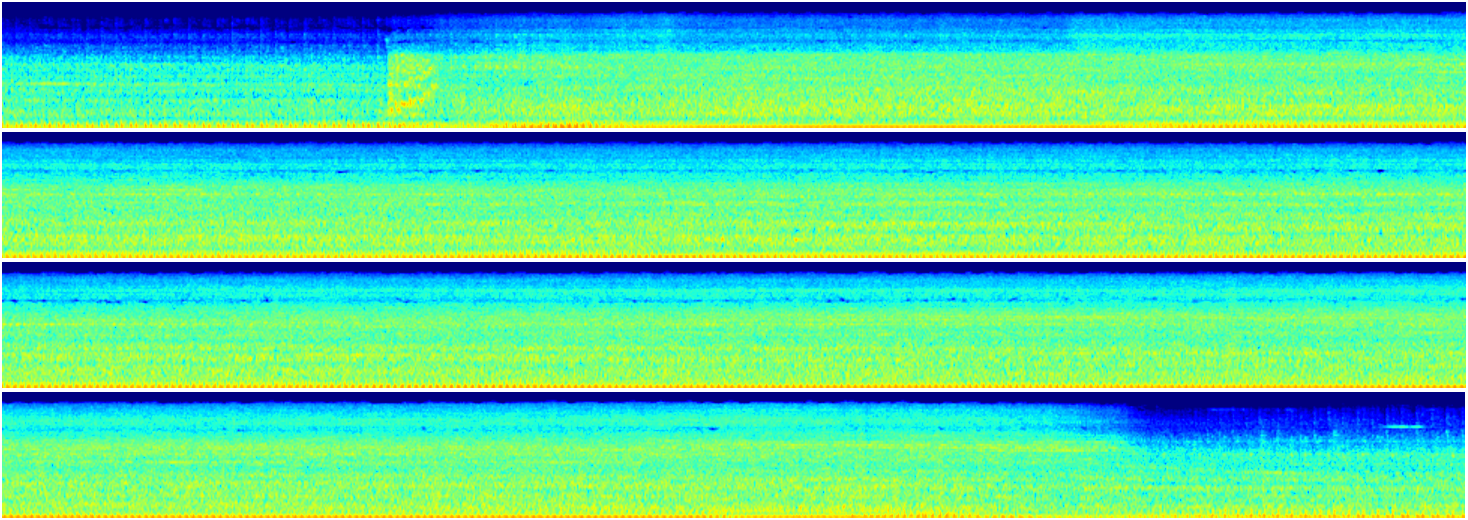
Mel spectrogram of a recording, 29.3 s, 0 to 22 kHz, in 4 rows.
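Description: Wood-Mizer LT40 band sawmill making a cut through a white pine log: the engine revs up about two seconds in and the band blade saws steadily through the log with sawdust blowing out of the chute. Near the end the cut finishes and the engine drops back toward idle.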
